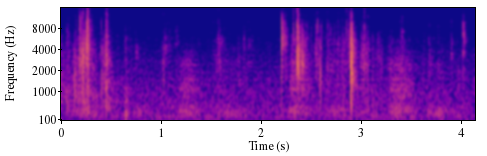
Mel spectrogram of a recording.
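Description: Faint crinkling and crackling of thin protective plastic film being peeled off a watch's case and metal bracelet, in a few short bursts near the start and again around two to three seconds in.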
